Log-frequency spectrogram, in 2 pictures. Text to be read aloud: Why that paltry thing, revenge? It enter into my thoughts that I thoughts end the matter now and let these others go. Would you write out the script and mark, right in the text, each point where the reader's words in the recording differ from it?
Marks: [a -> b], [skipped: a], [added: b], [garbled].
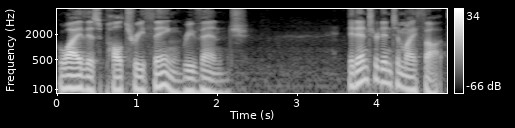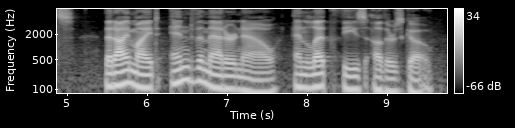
Why [that -> this] paltry thing, revenge? It [enter -> entered] into my thoughts that I [thoughts -> might] end the matter now and let these others go.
